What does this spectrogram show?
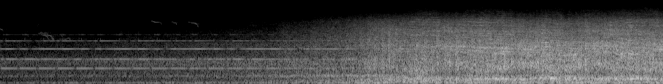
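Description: A Dutch level-crossing warning bell rings steadily as an NS double-deck electric passenger train approaches. The train's running noise builds from about three seconds in to a loud rush as it passes at speed.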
